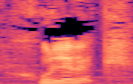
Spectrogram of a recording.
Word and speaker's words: Houellebecq: Houellebecq. – Ajá. Se escribe H-O-U, ¿no? Uh-huh. H-E, doble L, ajá. E-B-E-Q, Houellebecq.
